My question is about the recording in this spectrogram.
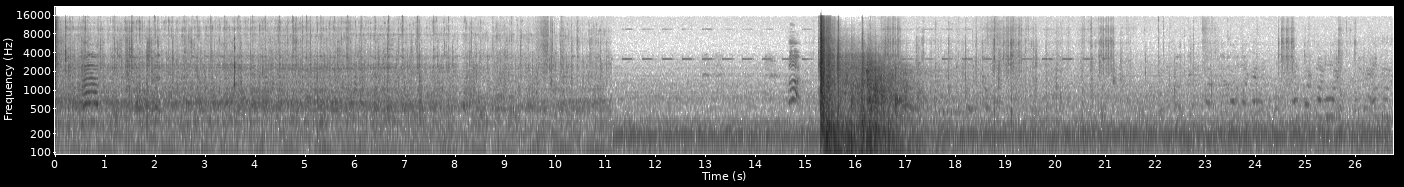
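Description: M777 155 mm towed howitzer firing a single shot about fifteen seconds in: one very loud blast that rumbles away over two to three seconds. Before it, crew voices and steady background noise.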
